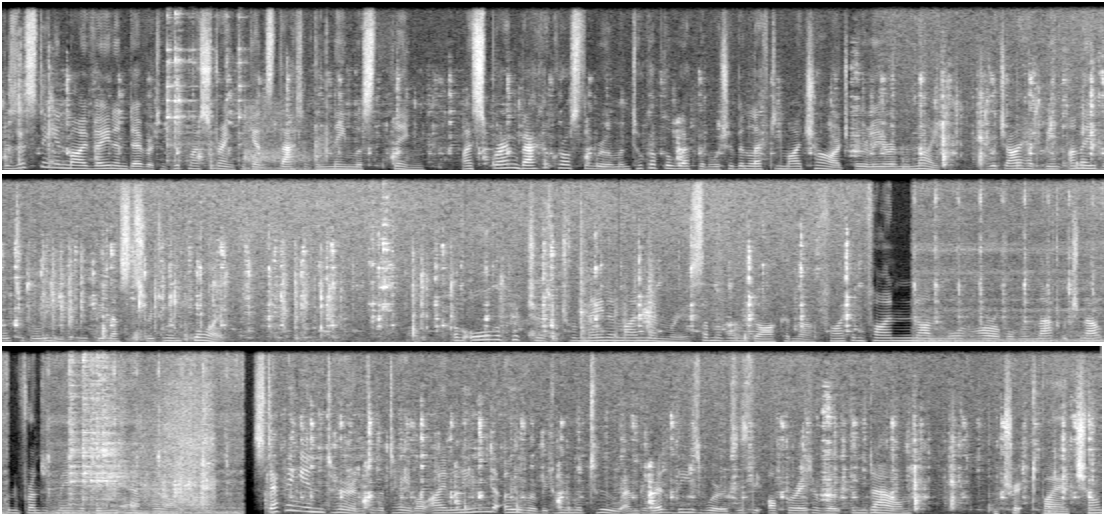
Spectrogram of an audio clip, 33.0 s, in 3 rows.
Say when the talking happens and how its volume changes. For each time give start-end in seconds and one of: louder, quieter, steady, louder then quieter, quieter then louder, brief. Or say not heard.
0.0-13.4 steady
15.5-31.1 steady
31.9-33.0 brief.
